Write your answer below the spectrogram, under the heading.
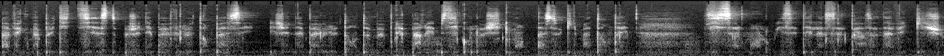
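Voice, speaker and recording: Over noticeable background noise, a woman's whispering moves at a moderate pace. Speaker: ASMR creator. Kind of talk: read story. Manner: whispered.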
